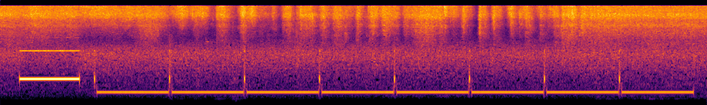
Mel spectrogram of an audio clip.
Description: Radio time signal (WWV, Colorado), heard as ticks, one a second, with radio static and the noise of a restroom.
